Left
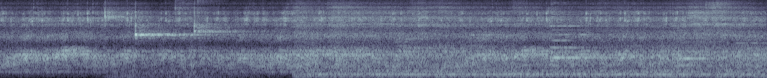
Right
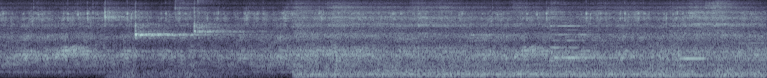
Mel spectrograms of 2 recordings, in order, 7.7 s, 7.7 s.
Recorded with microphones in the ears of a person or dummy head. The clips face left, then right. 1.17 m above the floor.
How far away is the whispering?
About 2 m.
